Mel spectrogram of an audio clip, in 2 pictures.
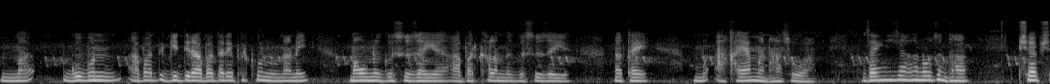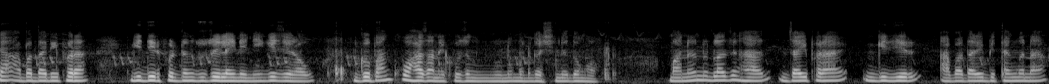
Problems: constant background noise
